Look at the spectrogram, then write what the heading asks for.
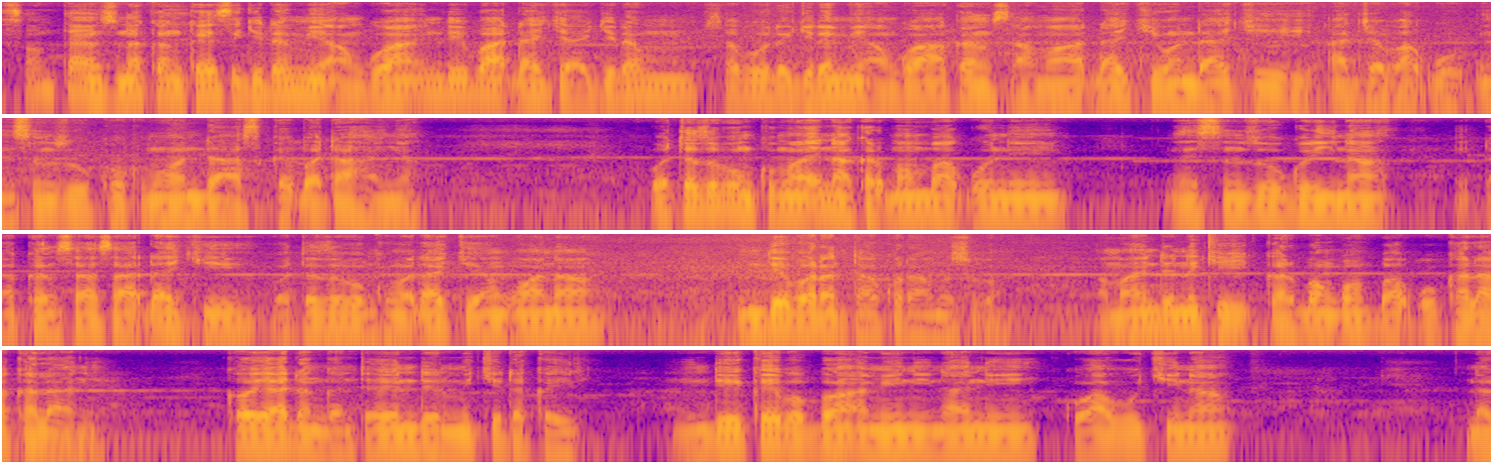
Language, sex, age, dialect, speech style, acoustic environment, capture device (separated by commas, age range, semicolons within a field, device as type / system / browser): Hausa, male, 25-34, Nigeria - Kano, happy; excited; relaxed, nature, desktop / Linux / Chrome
